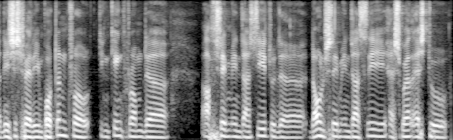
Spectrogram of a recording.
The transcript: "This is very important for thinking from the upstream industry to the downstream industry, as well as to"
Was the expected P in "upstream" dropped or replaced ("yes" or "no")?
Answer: yes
